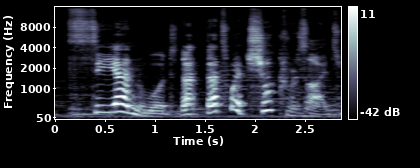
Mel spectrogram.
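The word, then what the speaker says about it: Cianwood: It's pronounced Cyanwood, for the record.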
